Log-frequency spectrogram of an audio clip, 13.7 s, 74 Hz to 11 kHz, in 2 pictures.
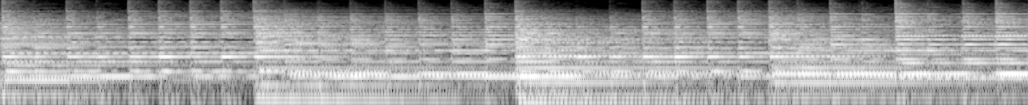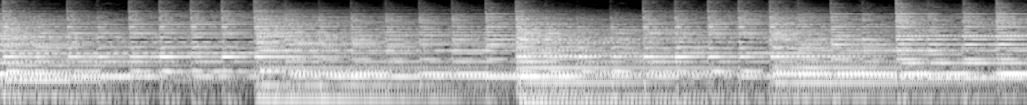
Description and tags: Piano 8 bar 140bpm *3
a quick piano loop at 140 bpm that could try wriggle into a mix
fast, loop, piano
